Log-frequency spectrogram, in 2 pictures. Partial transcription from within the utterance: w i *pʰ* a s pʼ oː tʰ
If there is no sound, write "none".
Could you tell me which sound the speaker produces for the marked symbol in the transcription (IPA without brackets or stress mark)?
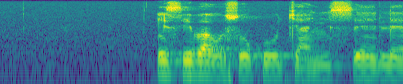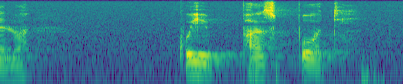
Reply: pʰ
